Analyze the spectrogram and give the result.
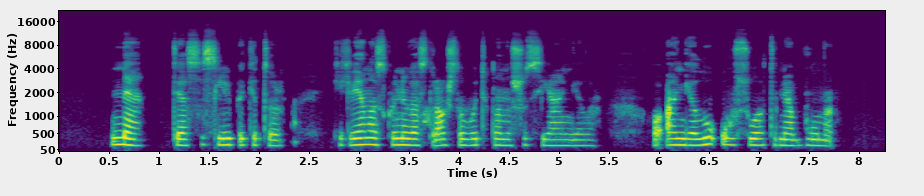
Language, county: Lithuanian, Vilnius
